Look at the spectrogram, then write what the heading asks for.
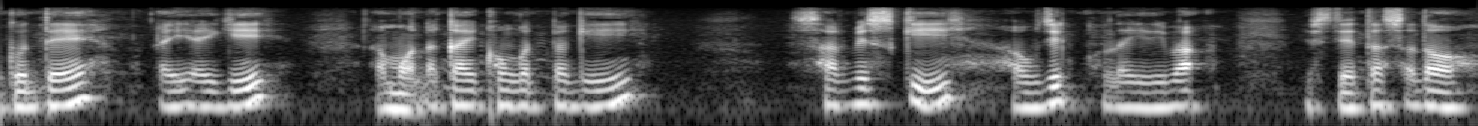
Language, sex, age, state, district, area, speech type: Manipuri, male, 60+, Manipur, Kangpokpi, urban, read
